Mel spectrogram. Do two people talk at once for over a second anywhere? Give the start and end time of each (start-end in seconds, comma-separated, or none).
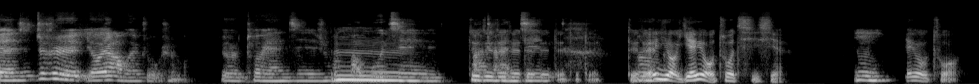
3.3-5.6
